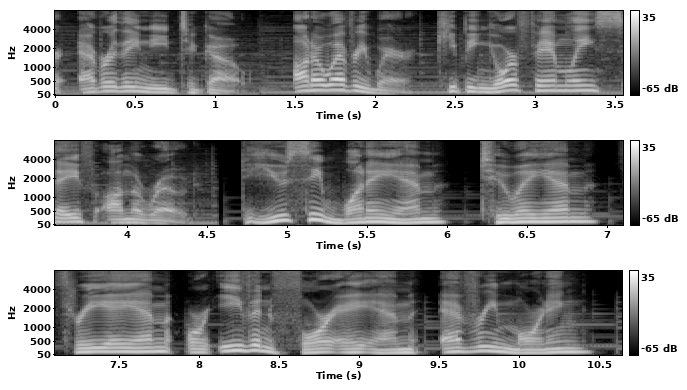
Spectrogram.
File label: Commercial - Mixed (With Music)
